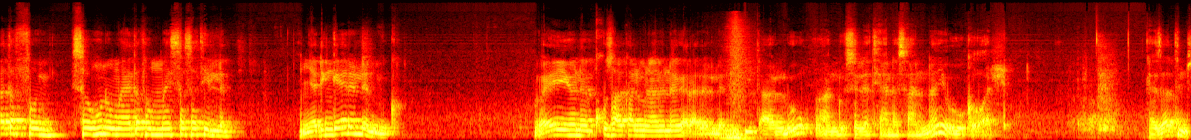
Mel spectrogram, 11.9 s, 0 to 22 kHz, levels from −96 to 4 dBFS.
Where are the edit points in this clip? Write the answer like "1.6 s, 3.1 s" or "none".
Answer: 7.4 s

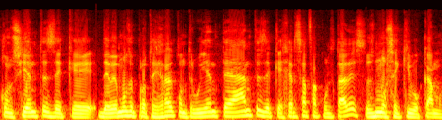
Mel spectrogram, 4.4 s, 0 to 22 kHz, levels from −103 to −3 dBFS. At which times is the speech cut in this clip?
1.0 s, 3.6 s

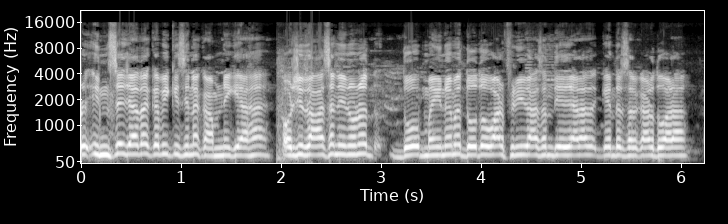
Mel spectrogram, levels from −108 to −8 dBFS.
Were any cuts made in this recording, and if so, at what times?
1.9 s

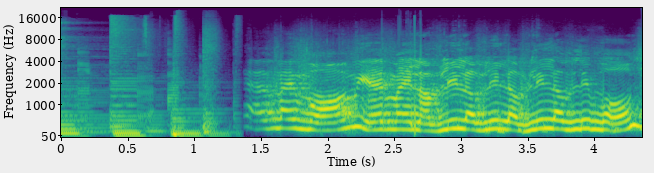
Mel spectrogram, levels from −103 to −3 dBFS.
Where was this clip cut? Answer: 1.6 s

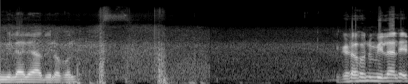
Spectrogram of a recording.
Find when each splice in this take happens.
2.1 s

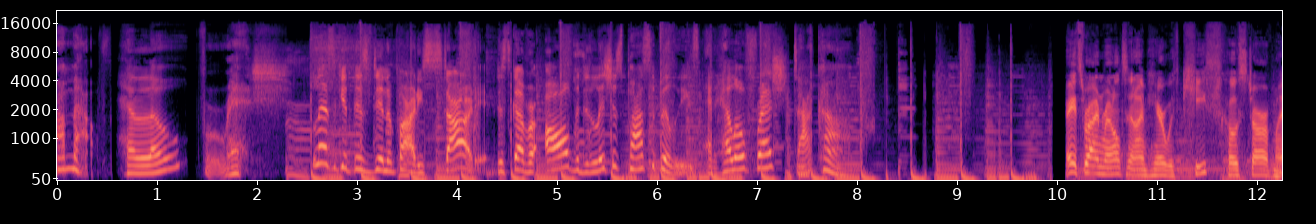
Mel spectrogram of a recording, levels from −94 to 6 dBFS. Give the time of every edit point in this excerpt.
9.9 s

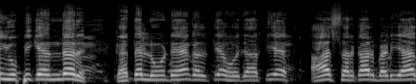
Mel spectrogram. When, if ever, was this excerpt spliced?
3.0 s

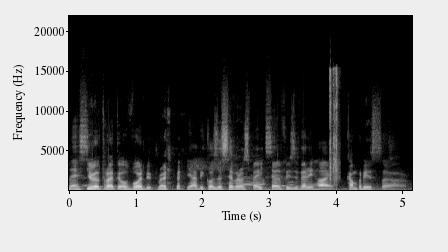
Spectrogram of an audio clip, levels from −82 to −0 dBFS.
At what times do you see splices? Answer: 4.0 s

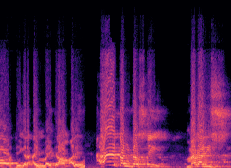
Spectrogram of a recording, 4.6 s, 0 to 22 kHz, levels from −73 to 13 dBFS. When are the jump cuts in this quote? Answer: 1.7 s

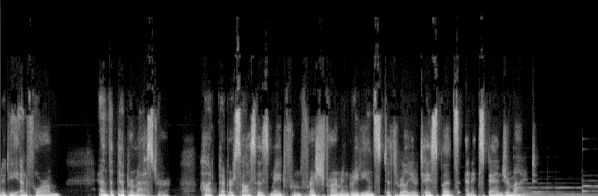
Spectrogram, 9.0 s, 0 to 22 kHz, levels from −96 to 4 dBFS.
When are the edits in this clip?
7.9 s

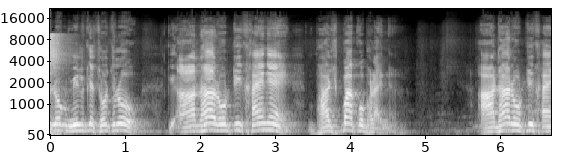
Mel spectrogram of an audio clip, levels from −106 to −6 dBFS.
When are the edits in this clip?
none

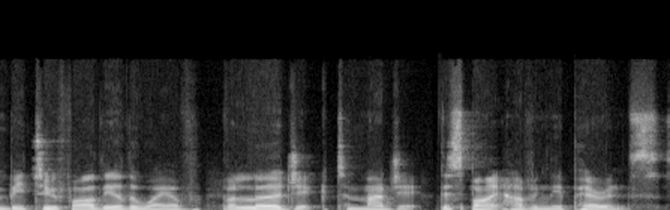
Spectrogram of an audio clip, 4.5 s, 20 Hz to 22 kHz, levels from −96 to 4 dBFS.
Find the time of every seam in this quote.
1.5 s, 2.8 s

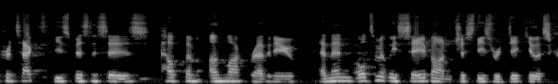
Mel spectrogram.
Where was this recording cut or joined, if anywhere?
1.6 s, 3.1 s

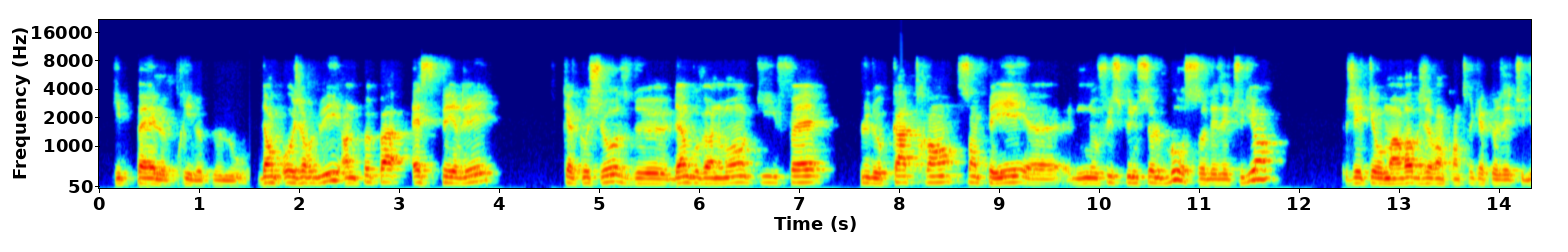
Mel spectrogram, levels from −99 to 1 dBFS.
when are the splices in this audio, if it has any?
1.4 s

